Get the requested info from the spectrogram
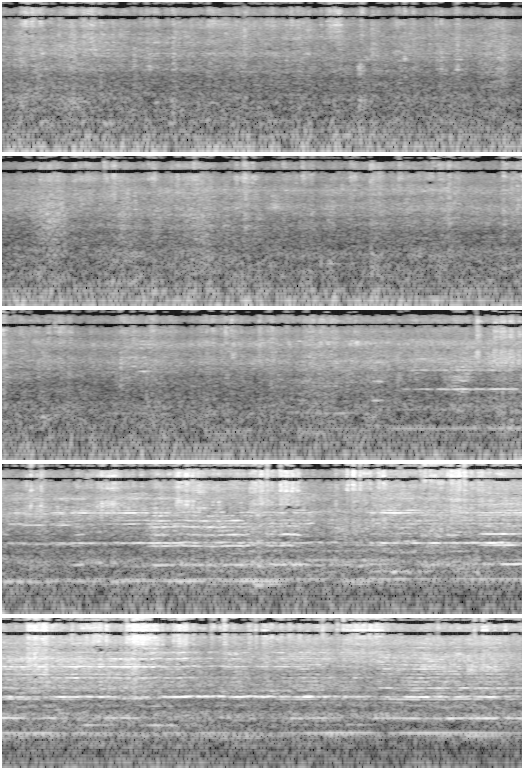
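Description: Tank cars of a slowing freight train rolling past with a steady low rumble of wheels on rail. About two-thirds of the way through, a sustained squeal with several steady overtones joins in and holds to the end, typical of brake shoes dragging on the wheels as the train slows.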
